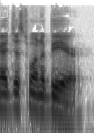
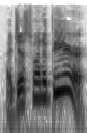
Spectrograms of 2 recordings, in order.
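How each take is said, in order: First: Said in the usual way. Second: High-pitched, insistent dog's plea; mock-desperate plea. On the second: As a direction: beg for it, pitch jumping up. Dog repeats plea more urgently.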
